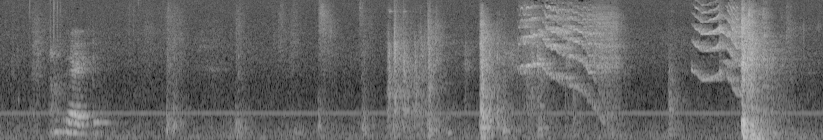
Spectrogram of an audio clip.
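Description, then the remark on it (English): A door is handled and opened, with clicks and knocks followed by squeaky, creaking sweeps as it swings; faint muffled voices and shuffling sounds are heard. “Can you get the door?”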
